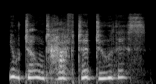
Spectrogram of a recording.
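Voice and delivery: high, loud pleading. A narrator's reading. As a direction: beg her not to go through with it. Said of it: "she pleaded".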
